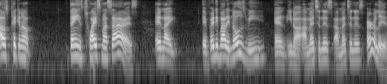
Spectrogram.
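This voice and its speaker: A man with a high pitch, lively intonation and a moderate pace. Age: 30s. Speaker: live streamer. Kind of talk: casual livestream monologue. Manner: loud.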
